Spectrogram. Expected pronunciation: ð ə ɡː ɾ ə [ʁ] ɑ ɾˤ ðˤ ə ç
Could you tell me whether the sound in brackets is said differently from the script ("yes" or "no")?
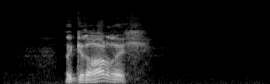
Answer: no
